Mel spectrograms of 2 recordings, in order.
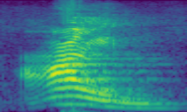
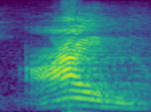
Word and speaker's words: Ain: Ito naman, nasa lalamunan siya. Nasa lalamunan ito. Katulad ng ha, yung malambot na ha. Ito rin ay nasa lalamunan. Ain. Ain.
